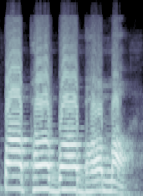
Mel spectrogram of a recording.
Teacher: पा वर्ग में हमेशा ओष्ठ का प्रयोग होता है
